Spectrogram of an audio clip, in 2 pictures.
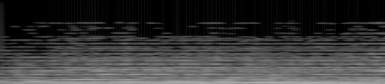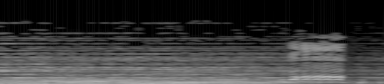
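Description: A goat on a farmstead in Lithuania lets out a long, loud, drawn-out bleat, its voice quavering and breaking near the end before cutting off. No one speaks.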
